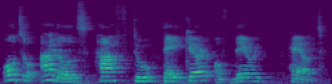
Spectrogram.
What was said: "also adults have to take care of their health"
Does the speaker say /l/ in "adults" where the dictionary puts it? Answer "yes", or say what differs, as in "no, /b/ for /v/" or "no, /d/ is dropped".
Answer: yes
